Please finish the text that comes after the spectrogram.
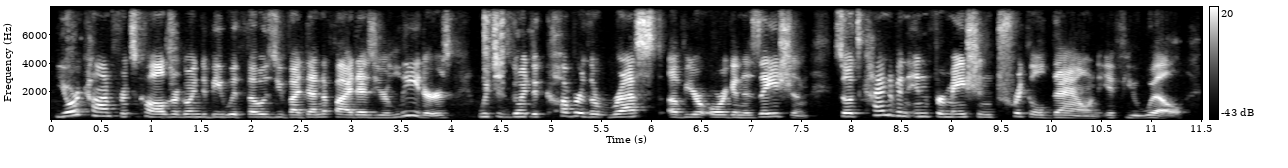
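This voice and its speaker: A woman speaks as a podcast co-host in an instructional business style. Her voice sits at an average pitch. She explains in a measured, orderly way, adding small clarifying asides as she goes.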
